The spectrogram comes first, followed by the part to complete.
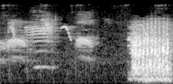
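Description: Birds chirping in short quick calls, followed near the end by a brief loud rasping burst of noise.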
